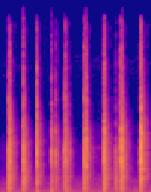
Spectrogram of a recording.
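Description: A genuine plastic SD card is tapped repeatedly for comparison, producing a quick series of sharp, bright clicks with almost no ring or low end. Each tap is short and dry, and the card sounds solid.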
